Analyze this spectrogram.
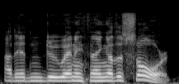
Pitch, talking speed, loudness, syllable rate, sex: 160 Hz, 235 wpm, -14 LUFS, 5.5 syllables/s, male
